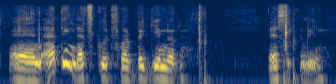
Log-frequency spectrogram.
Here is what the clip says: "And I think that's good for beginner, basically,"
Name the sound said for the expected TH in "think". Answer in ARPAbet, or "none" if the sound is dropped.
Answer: T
